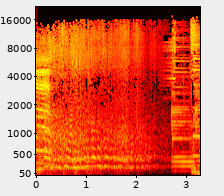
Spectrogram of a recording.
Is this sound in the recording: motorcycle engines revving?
no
